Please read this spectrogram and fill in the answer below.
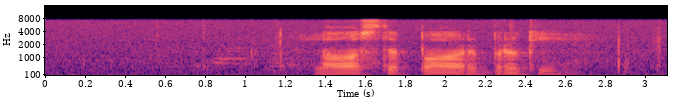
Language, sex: Afrikaans, male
